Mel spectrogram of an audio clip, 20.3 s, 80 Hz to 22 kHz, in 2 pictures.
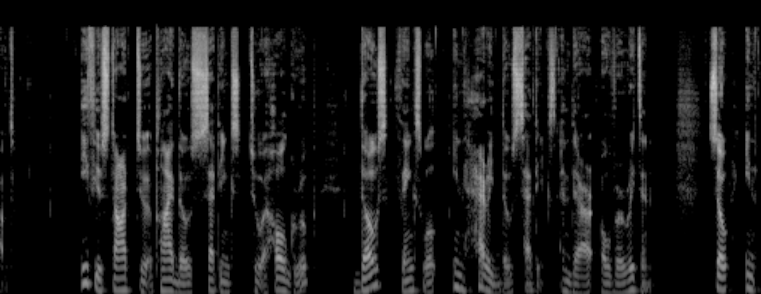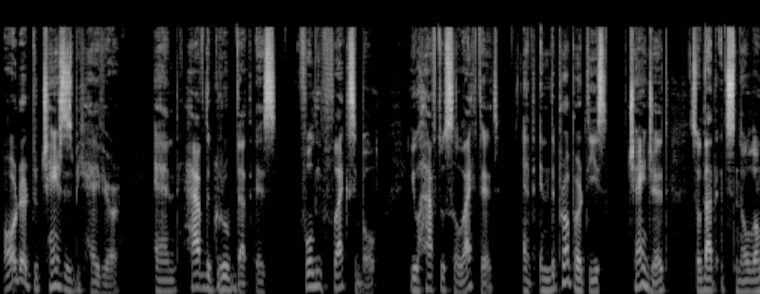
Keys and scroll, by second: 16.8 shift+`.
